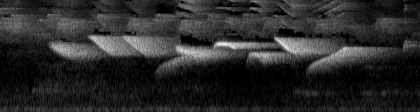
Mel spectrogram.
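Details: Green-winged saltator singing in the style called "trem bala", a run of loud, clear whistled phrases, each sliding downward, repeated about seven times in quick succession at a high pitch, with a faint low rumble underneath.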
